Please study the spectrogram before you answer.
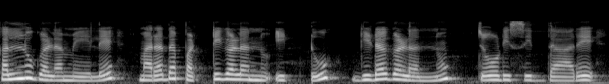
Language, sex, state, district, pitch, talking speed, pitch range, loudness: Kannada, female, Karnataka, Bangalore, 205 Hz, 70 wpm, 195-245 Hz, -15 LUFS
